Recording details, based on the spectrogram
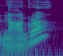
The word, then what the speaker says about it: Nagra: It aired one season, obviously, from January to May, starring Sarah Jones, Jorge Garcia, Sam Neill, and Parminder Nagra.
